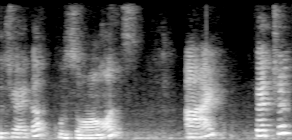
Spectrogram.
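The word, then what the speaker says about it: Vetter: यूज़ is they are फेटर they are अ पेट now remember German में यहां बी आता है तो उसको हम फ प्रोनाउंस करते हैं।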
